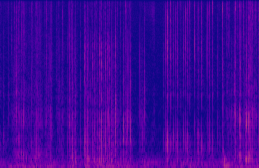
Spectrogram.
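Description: Long nails scratch the black pins and plastic handle of a pink plastic paddle hair brush. Dense, rapid scratching and clicking rattles with a bright crackle, briefly thinning out before picking back up.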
